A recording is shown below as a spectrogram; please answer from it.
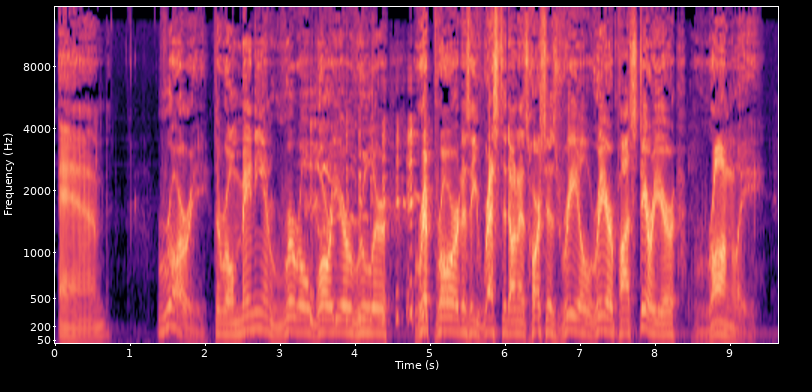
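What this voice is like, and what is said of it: Radio announcer voice. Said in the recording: “And he did it in his radio voice.”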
